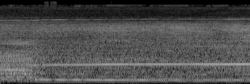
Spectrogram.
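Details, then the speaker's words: Dyson V10 vacuum floor head on carpet: steady roar with a loud low drone and a clear mid-pitched tone, much louder and more disturbing than in the demo; the owner finds the head's noise abnormal. "koyduğunda da bir uğultu şeklinde çalışıyor. O bizim tanıtımda hiç böyle değildi, tanıtım şeyinde."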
